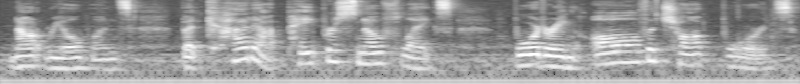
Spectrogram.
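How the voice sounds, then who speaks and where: A woman reading a children's story aloud in an expressive, deliberate, dramatic way. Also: lowish voice, slight background noise, low-quality recording. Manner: dramatic, deliberate phrasing, drops into whispers. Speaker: school staff reader of children's books.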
